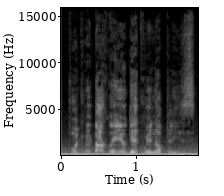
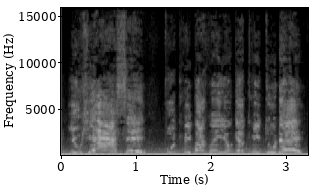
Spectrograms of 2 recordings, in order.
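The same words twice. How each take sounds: First: Put-on spirit baby's demand. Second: Put-on baby repeating his demand. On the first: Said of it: "spoke to him very close to his ears by bawling". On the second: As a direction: press the demand harder the second time. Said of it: "The baby repeat himself by saying".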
